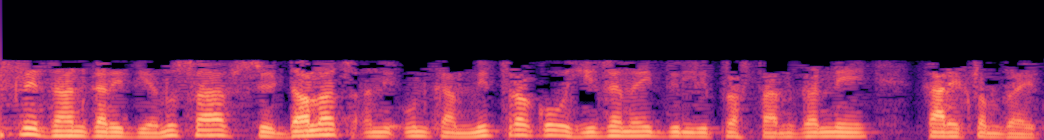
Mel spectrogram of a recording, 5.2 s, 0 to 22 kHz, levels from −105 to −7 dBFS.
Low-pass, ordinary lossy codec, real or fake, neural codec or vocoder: 3.6 kHz; none; real; none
